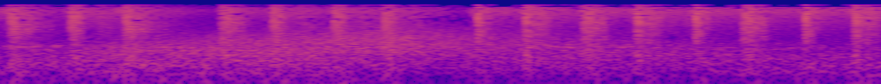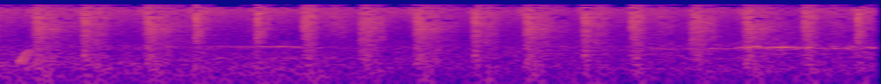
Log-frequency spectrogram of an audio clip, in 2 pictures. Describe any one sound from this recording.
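Heavy metallic footsteps thud quickly and steadily.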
